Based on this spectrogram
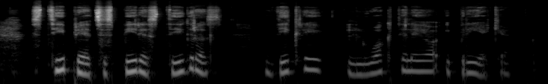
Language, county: Lithuanian, Utena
